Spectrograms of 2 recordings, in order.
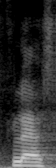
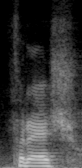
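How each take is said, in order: First: The word is said with an L sound. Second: The word is said with an R sound. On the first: The speaker calls it wrong. "जिसको आप फ्लैश फ्लैश बोलते हो" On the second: The speaker calls it right. "फ्रेश होता है पहली बात तो वो"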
